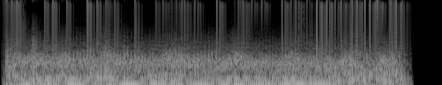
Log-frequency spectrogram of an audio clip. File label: Malfo Syn, malfunctioning synth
